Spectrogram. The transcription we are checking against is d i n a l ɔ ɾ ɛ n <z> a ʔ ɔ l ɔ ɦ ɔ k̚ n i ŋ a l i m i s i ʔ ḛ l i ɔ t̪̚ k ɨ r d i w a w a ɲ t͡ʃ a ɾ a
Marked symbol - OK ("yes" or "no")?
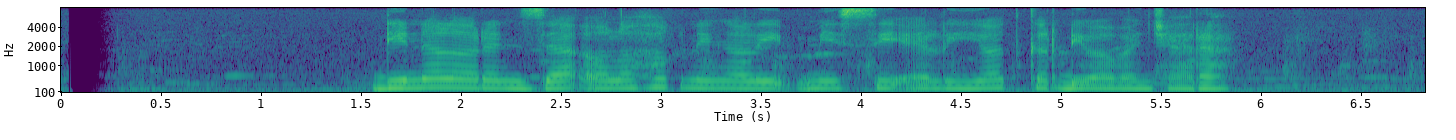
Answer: yes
